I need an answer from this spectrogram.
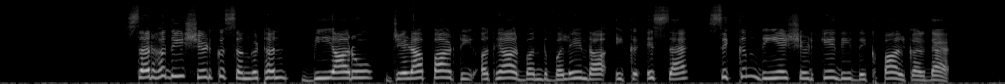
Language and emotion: Dogri, neutral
